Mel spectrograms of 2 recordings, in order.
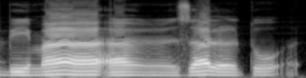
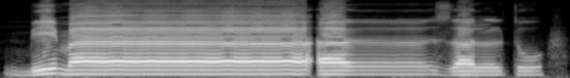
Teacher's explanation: Bimanya kita panjangkan sepanjang empat harakat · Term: Mad Jaiz munfasil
